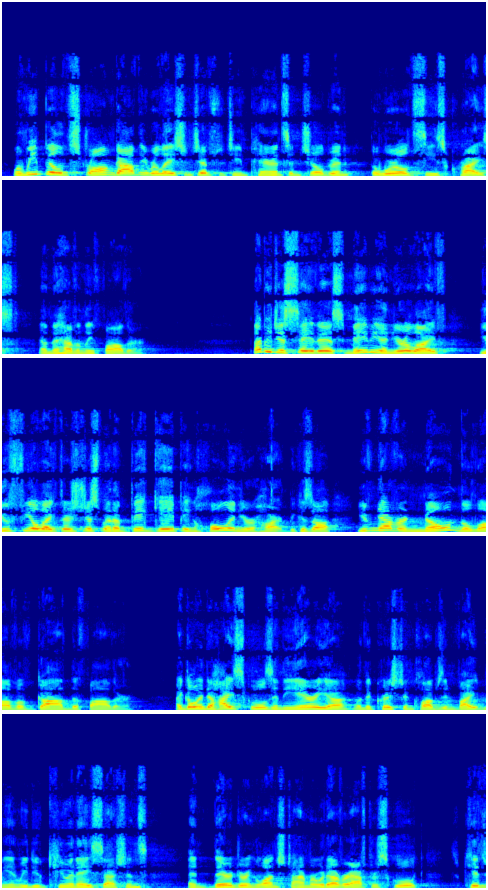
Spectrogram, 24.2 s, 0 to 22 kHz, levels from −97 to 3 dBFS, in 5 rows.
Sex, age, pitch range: male, 40-59, 170-205 Hz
